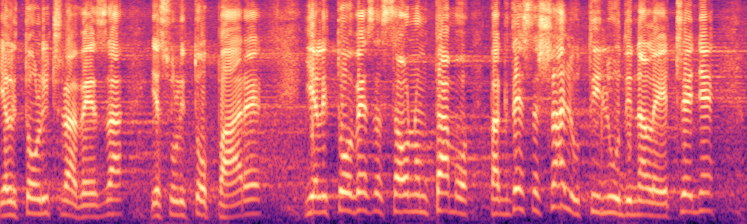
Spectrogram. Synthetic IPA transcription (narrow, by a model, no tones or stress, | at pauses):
jelit̪o̞ːlit͡ʃnaʋe̞za | jesulit̪o̞ːpaɾe̞ | je̞lit̪o̞ːʋe̞zasao̞noːmt̪amo̞ | paɡd̪e̞se̞ʃaʎuːt̪iːʎuːd̪inaleːt͡ʃeɲe̞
